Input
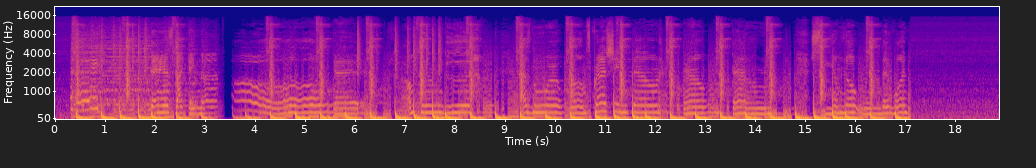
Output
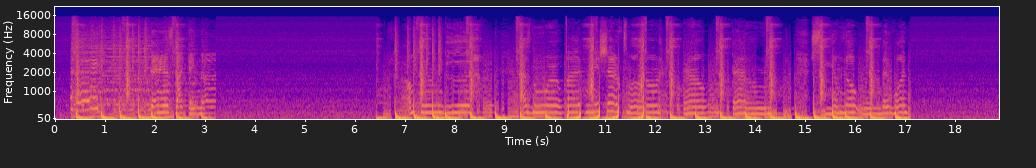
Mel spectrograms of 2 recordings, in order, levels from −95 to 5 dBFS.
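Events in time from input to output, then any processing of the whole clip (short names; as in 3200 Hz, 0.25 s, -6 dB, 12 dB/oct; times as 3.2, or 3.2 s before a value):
3.21–6.42 room tone
10.23–11.82 reverse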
